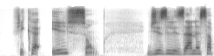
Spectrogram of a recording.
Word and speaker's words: ils sont: Já ils sont significa eles são e tem o som puro de S, sem nenhuma ligação sonora extra. Fica ils sont.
